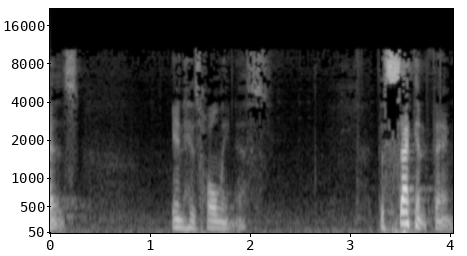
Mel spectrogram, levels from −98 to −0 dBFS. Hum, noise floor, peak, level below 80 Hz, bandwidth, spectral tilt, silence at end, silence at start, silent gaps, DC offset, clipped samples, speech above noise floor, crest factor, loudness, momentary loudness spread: none; -59 dBFS; -4 dBFS; -48 dBFS; 10.5 kHz; -3.5 dB/octave; 0 s; 0 s; none; under 0.1%; under 0.1%; 34 dB; 24 dB; -23 LUFS; 24 LU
